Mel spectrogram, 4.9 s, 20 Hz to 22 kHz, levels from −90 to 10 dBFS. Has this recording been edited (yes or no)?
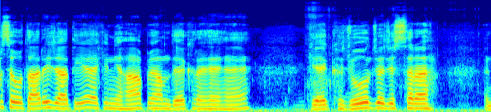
no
